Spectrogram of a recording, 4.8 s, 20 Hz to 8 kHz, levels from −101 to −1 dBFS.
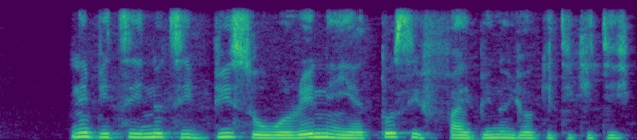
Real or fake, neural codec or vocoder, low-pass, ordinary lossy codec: real; none; 7.2 kHz; none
